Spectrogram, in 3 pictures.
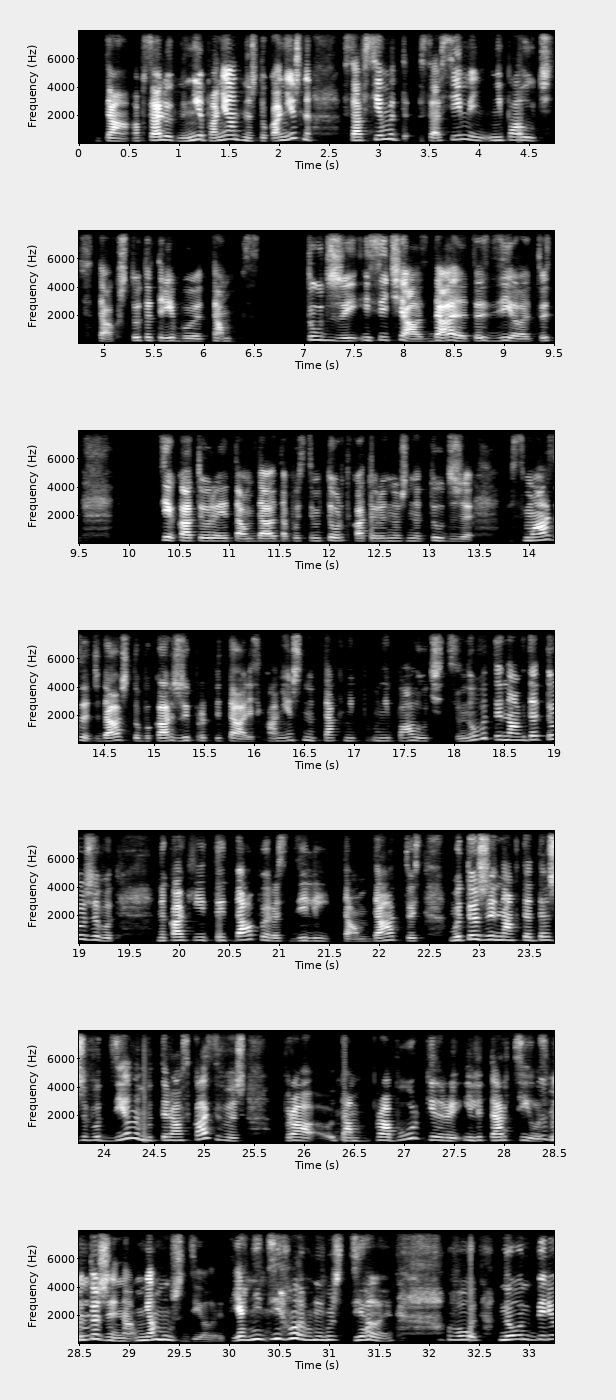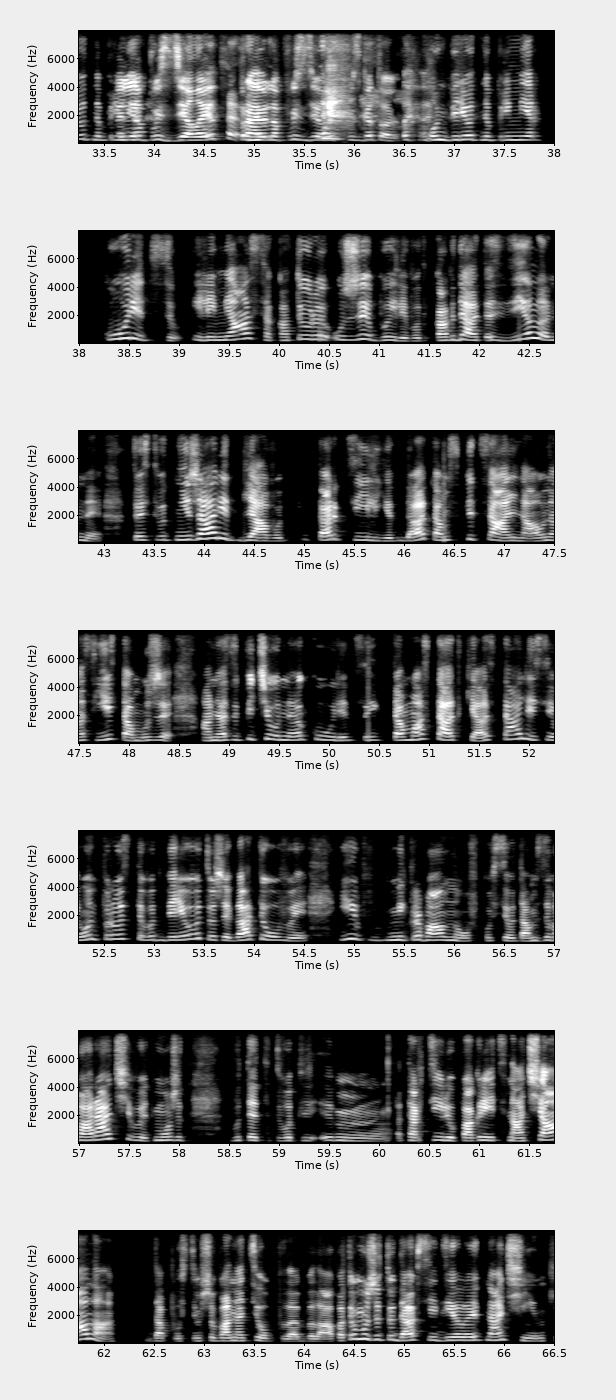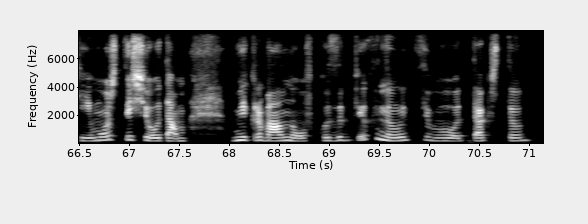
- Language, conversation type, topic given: Russian, podcast, Какие простые блюда вы готовите, когда у вас мало времени?
- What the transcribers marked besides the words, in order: other background noise; laughing while speaking: "я не делаю, муж делает"; chuckle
